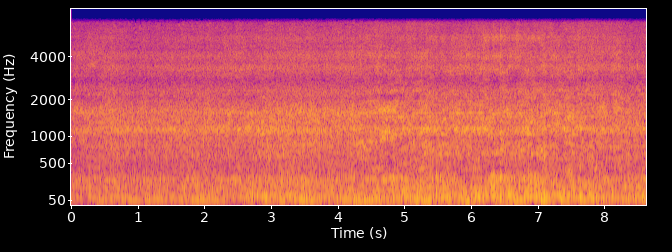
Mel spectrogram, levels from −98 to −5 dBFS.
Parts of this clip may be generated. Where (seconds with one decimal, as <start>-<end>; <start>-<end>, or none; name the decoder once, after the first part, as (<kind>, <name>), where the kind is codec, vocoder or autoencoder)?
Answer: 0.0-0.5 (codec, SNAC); 2.3-2.9; 4.3-8.6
